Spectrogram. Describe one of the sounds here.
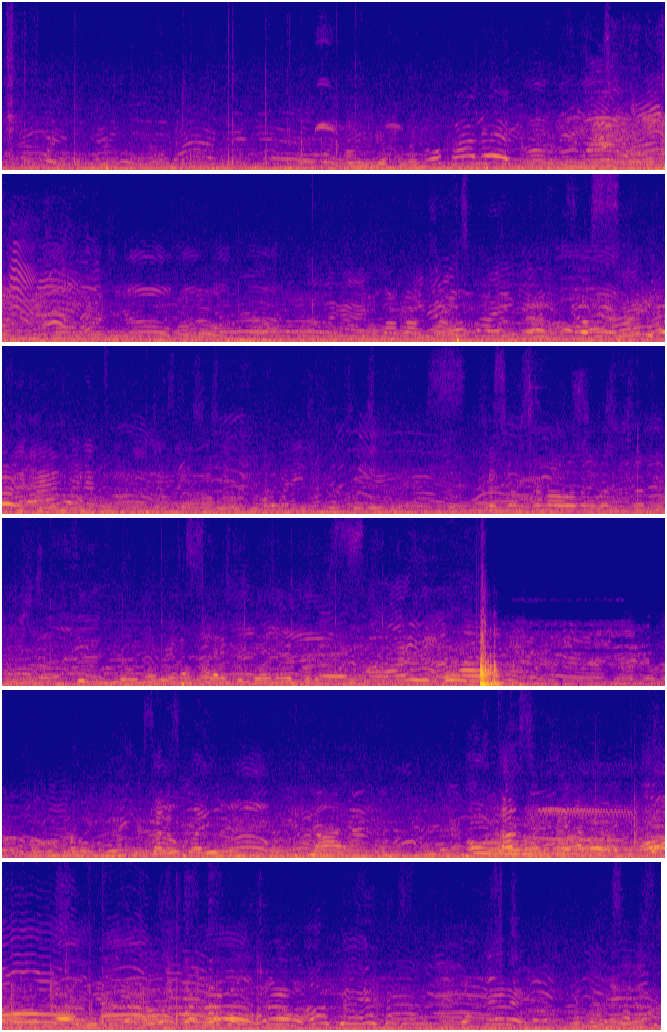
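A crowd of adults and children chatter outdoors.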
